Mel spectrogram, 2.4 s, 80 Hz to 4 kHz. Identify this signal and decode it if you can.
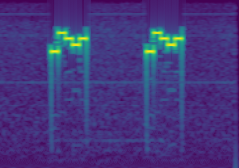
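Five-tone selective call (ZVEI), heard as quick runs of five tones, tones of about 70 ms. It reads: 88090 88090
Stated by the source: ZVEI five-tone selective call 88139 received via SDR.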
